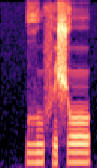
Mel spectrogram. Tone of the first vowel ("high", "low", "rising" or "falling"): low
